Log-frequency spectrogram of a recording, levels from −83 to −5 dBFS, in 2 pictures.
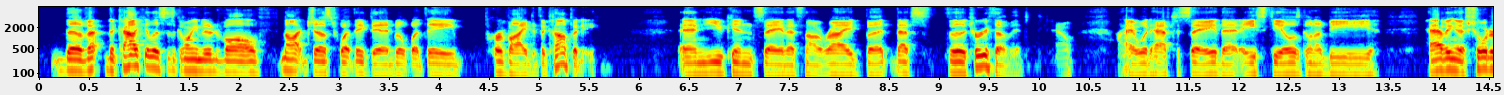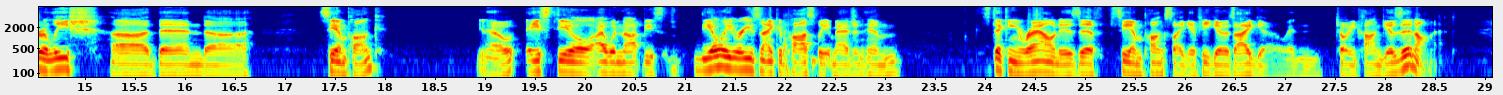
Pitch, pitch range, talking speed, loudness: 105 Hz, 90-120 Hz, 185 wpm, -17 LUFS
